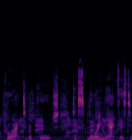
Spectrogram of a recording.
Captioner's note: speaking French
